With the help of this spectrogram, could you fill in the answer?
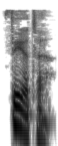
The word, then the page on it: theatre: British English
